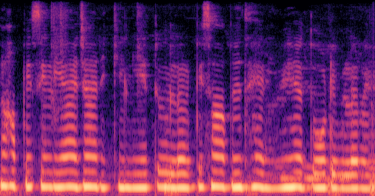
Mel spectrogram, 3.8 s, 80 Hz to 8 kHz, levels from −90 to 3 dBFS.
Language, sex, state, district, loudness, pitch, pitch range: Hindi, female, Bihar, Katihar, -11 LUFS, 215 Hz, 210-220 Hz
